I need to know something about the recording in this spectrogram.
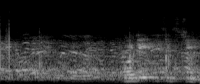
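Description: Overlapping voices of people chattering around a volleyball court, with one sharp knock right at the start.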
